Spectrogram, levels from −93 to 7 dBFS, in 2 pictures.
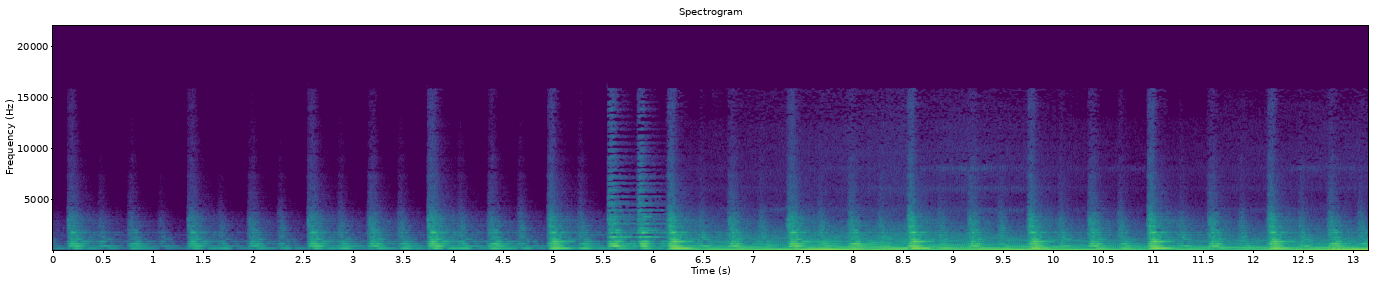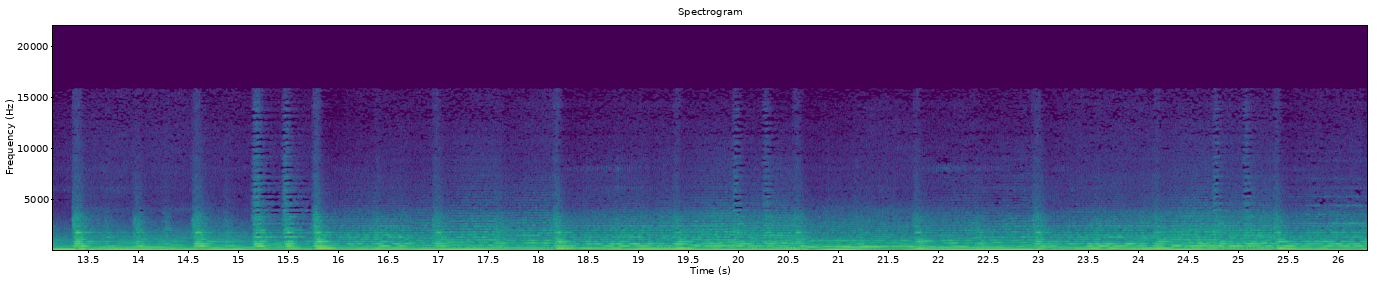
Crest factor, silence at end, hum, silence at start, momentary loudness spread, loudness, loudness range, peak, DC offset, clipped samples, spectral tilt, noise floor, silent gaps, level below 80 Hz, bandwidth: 16 dB; 0 s; none; 0 s; 14 LU; -19 LUFS; 8 LU; -2 dBFS; under 0.1%; under 0.1%; -8.5 dB/octave; -41 dBFS; none; -34 dBFS; 8.2 kHz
